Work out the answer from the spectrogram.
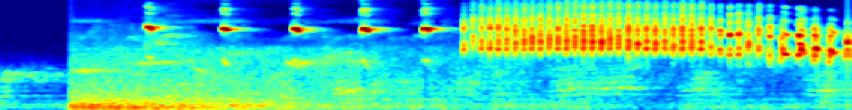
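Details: Long-tailed shrike singing loudly to goad other shrikes into replying: low rumbling noise, then five thin high whistled notes about half a second apart, giving way to a dense, rapid buzzy chatter.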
